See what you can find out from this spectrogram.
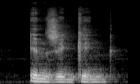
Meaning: breakdown
- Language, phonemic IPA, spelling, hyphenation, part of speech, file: Dutch, /ˈɪnˌzɪŋ.kɪŋ/, inzinking, in‧zin‧king, noun, Nl-inzinking.ogg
